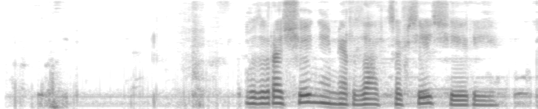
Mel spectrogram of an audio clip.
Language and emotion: Russian, neutral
